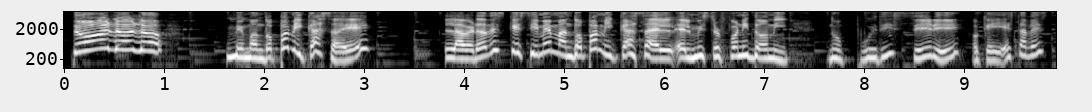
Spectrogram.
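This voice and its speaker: A young woman narrates her game for viewers in a high, very lively voice that leaps up and down. She is excitable and shrieks when something startles her. Faint music plays behind her. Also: a little slow. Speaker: gaming YouTuber. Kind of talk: Roblox gameplay commentary.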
